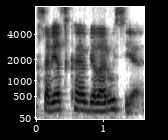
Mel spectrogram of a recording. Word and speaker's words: Sovetskaya Belorussiya: We have how I pronounce it is Sovetskaya Belorussiya. Okay, how I'm pronouncing the same, absolutely the same, just with a little accent. Sovetskaya Belorussiya.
